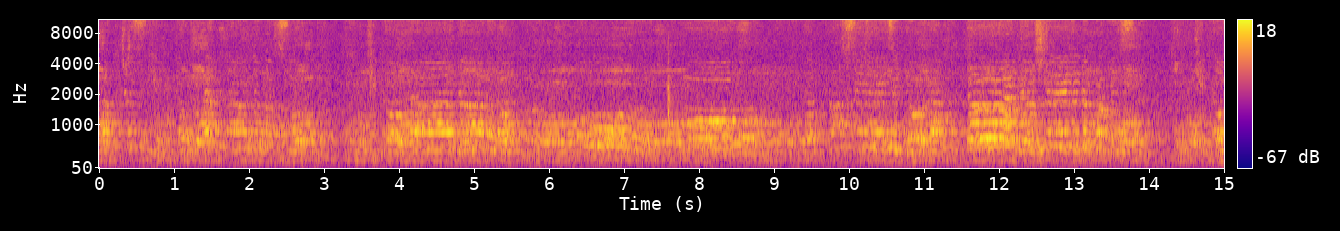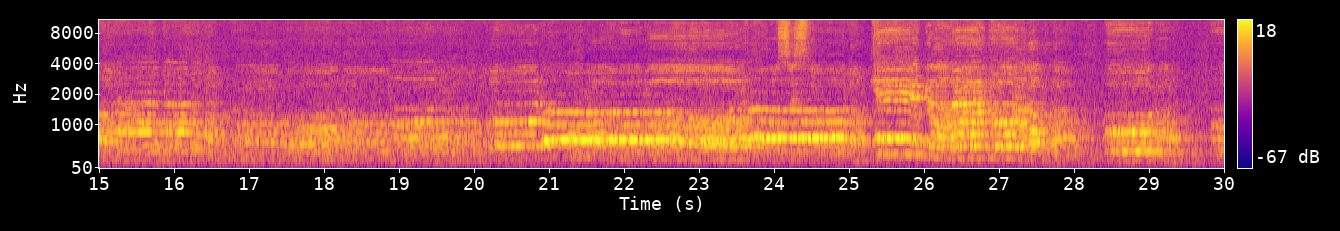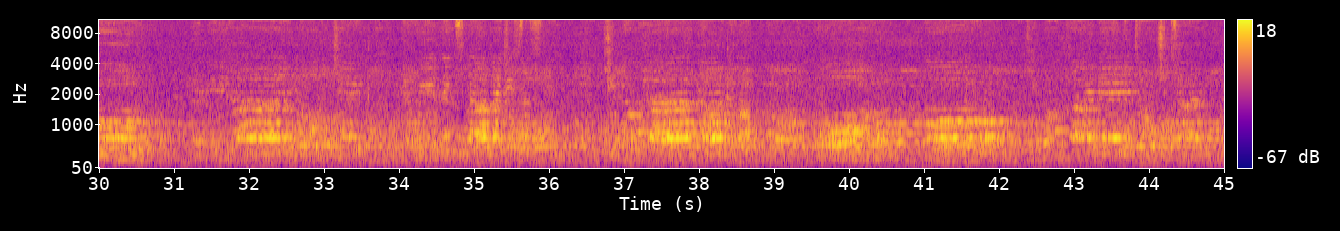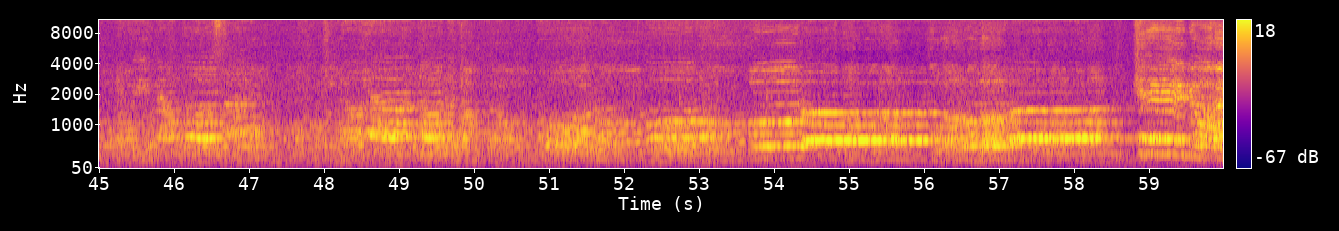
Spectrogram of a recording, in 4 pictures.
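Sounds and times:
choir singing in harmony: 0:00.0 - 0:59.9.

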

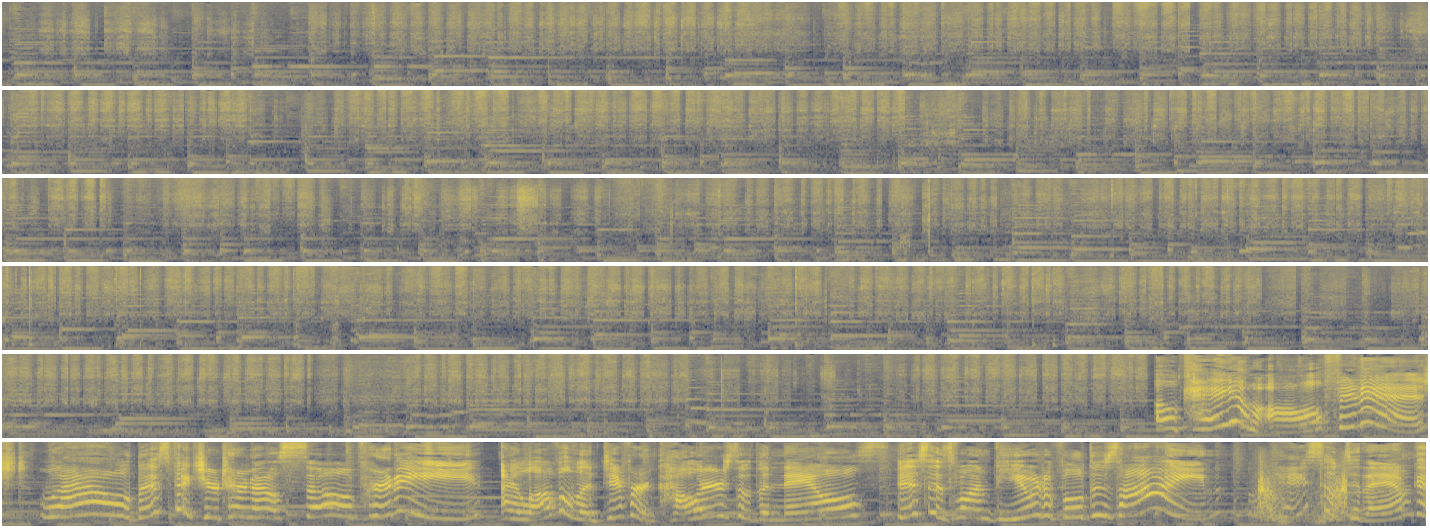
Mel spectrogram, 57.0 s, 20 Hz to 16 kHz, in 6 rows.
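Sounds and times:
marker rubbing on paper: 0:00.0 - 0:50.7, 0:52.2 - 0:57.0
soft background music: 0:00.0 - 0:57.0.

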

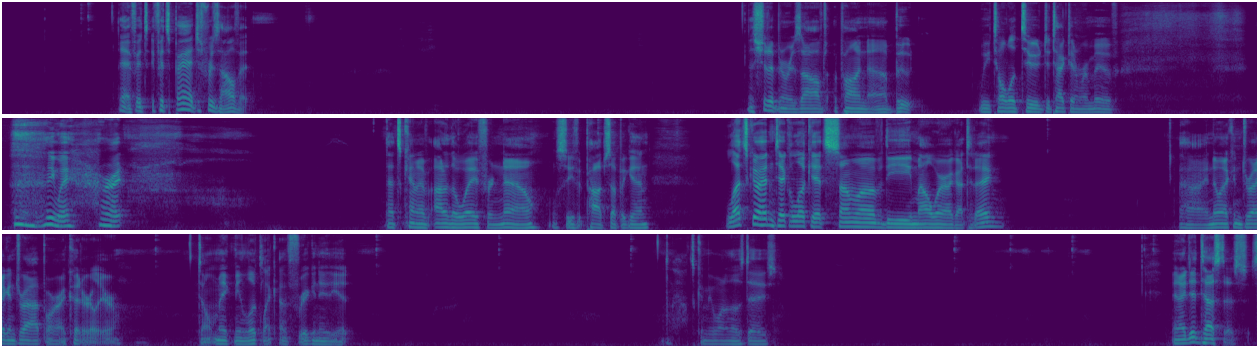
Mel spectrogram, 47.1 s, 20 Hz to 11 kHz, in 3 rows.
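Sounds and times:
computer mouse clicks: 0:00.5 - 0:01.5, 0:43.2 - 0:45.9
man breathing faintly: 0:13.9 - 0:20.3, 0:23.8 - 0:24.7.

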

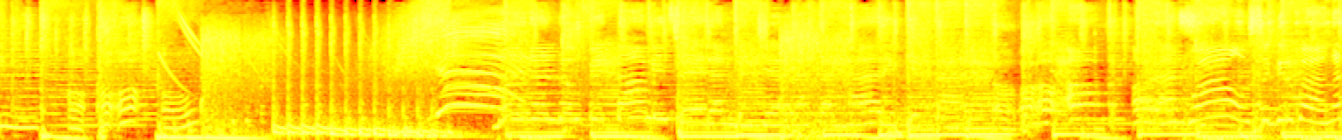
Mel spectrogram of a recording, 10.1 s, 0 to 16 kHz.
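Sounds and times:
advertising jingle with singing: 0:03.2 - 0:10.0.

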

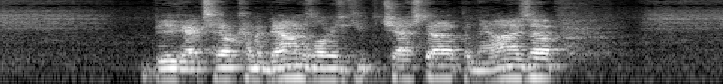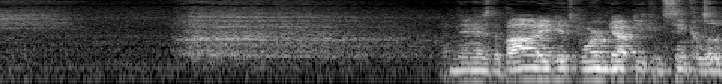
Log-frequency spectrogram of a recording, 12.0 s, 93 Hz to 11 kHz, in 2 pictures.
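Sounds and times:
man breathing deeply: 0:00.0 - 0:01.2, 0:04.6 - 0:06.8, 0:07.4 - 0:09.7.

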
